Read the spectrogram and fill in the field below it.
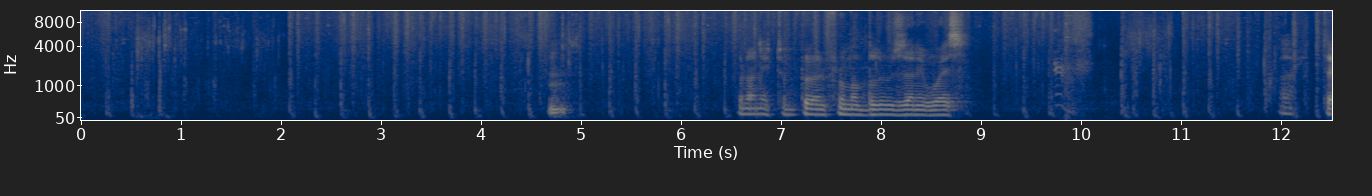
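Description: Footsteps patter quickly over dry ground.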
